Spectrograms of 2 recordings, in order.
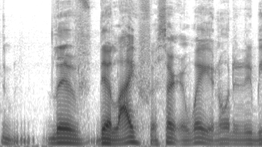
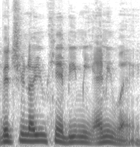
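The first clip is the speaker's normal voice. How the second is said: imitated taunting tone, higher and quieter; 5 semitones higher, 5 dB quieter than usual. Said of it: "She was just kinda, like, fucking with her".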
